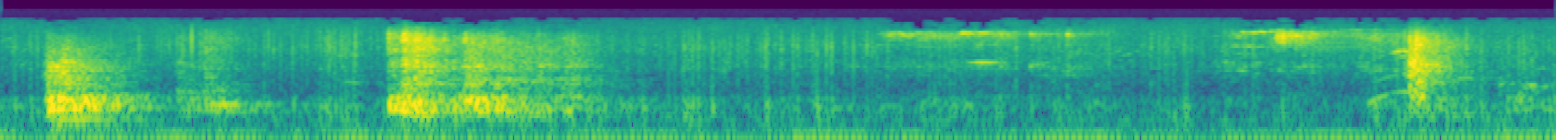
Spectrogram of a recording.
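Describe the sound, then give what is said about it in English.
A few heavy, dull thumps land at intervals as a garbage can is brought in and bumped against the kitchen door, with some rustling and faint background noise between them. “Hey, he's coming around to the kitchen door. Bringing in the garbage can again.”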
